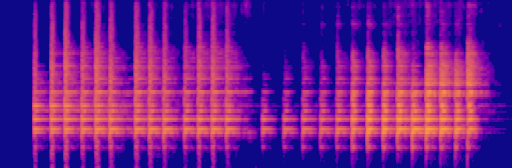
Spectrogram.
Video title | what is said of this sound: LỘC BÌNH MEN LAM VẼ CHIM CÔNG SIÊU ĐẸP - LỘC BÌNH SỨ BÁT TRÀNG | rất là đanh, trong và vang tiếng. Chỉ có hàng đất trắng nung ở nhiệt độ cao mới cho ra được cái loại âm thanh như thế này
